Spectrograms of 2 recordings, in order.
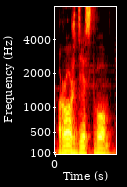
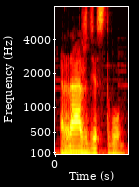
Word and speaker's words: Рождеством: And again, we pronounce letter O in Russian word Рождеством like A, not Рождеством. We pronounce like Рождеством.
